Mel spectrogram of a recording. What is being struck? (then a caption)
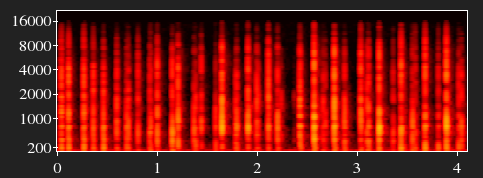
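Tablet glass screen. Fingertips and nails tap rapidly on the glass screen of a tablet with a white bezel in a black case, about thirty short, dry clicks with no ring and a clear knock near 780 Hz. The taps are crisp and bright, heard over a steady low hum.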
